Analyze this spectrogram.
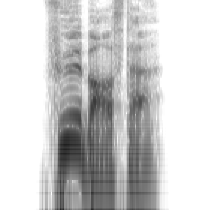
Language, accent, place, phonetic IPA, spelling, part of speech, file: German, Germany, Berlin, [ˈfyːlbaːɐ̯stɐ], fühlbarster, adjective, De-fühlbarster.ogg
- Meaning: inflection of fühlbar: 1. strong/mixed nominative masculine singular superlative degree 2. strong genitive/dative feminine singular superlative degree 3. strong genitive plural superlative degree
